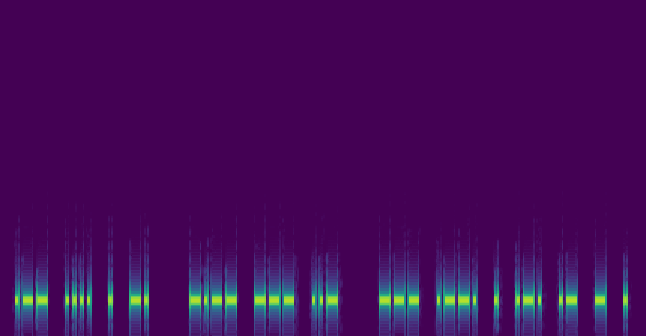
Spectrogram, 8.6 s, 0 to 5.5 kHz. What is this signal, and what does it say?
Morse code, heard as a keyed tone, about 25 wpm, spaced as for 20 wpm, 600 Hz. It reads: WHEN YOU OPERATE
